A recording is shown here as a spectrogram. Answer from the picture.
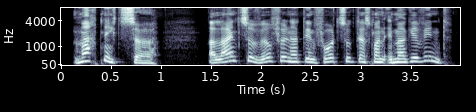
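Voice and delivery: light, high voice for an obliging lad; young squire, cheerful. A narrator's reading. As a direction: play the good-humoured squire answering his master. Squire Alexander voiced in story.

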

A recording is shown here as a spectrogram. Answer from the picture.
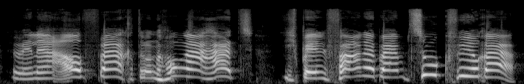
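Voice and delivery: very high, loud, slow witch voice; stretched-out, high-pitched character voice; trolley witch. A narrator's reading. Trolley witch tells the children where she'll be, shrieky high voice. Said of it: "sagte die Hexe".

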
